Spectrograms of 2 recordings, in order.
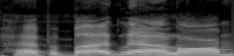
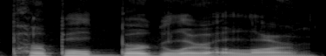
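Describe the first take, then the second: First: Mock Australian, r sounds dropped; attempted Australian accent. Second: Said in the usual way. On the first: Taking friend's challenge, mock Australian accent. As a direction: try it in a rough Australian accent. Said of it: "I don't think it's Australian". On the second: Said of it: "try saying".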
